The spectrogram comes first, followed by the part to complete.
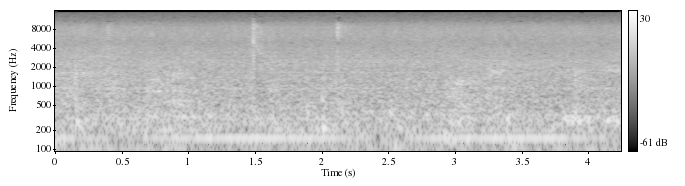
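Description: Steady hiss with a low hum underneath, and two faint clicks about a second and a half and two seconds in: the background noise of an old archive recording of a hall.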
